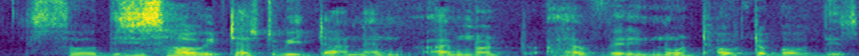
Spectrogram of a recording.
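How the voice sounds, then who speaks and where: A man speaks in a Sri Lankan accent with very wide pitch swings and a dark, mellow tone. The recording is very clean, with a silent background. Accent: non-American, Sri Lankan English. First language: Sinhala. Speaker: Buddhist monk and meditation teacher. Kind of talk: dharma talk at meditation retreat. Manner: halting, with many fillers.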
